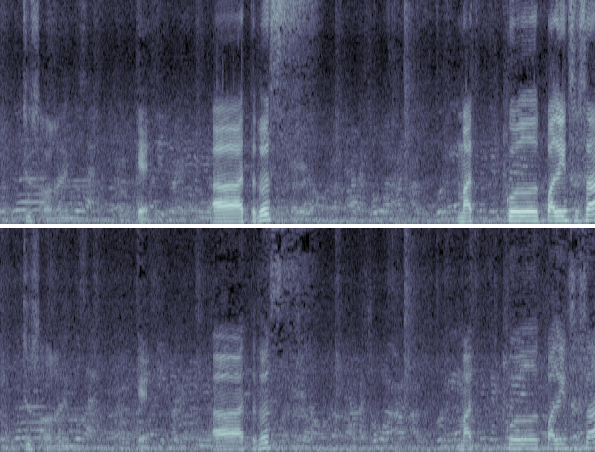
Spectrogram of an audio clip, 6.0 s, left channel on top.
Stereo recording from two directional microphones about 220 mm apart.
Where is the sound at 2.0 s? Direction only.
45° left (ahead or behind).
